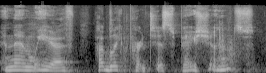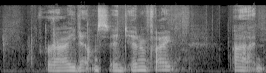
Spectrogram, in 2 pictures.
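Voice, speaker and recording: A woman from the American South with a raspy voice, chairing a public board meeting in a slow, halting way. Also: fairly low pitch, steady tone, a bit bright, a little hiss or hum. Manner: slow and halting, with many fillers.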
